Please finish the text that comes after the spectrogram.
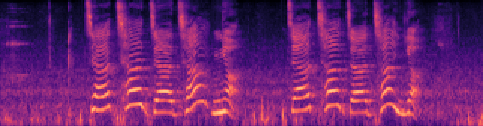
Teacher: এদের উচ্চারণ স্থান হচ্ছে আমাদের তালু, তালুতে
